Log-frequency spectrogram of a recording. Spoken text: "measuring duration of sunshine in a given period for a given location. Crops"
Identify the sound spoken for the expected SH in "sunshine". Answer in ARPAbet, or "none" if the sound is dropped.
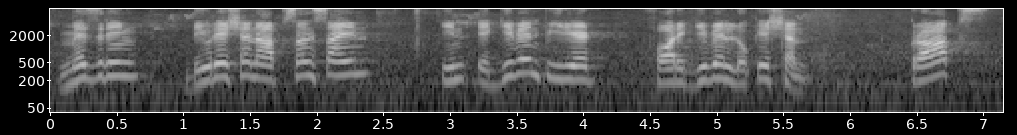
S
